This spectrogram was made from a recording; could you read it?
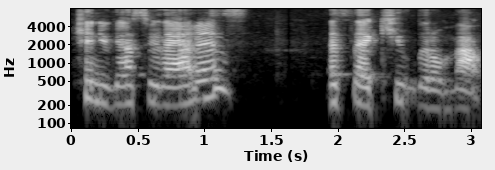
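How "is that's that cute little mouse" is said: ordinary delivery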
